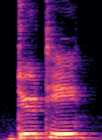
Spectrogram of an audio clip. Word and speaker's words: duty: But in the British accent, we are more likely to say something like duty with the U sound. Duty, duty.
